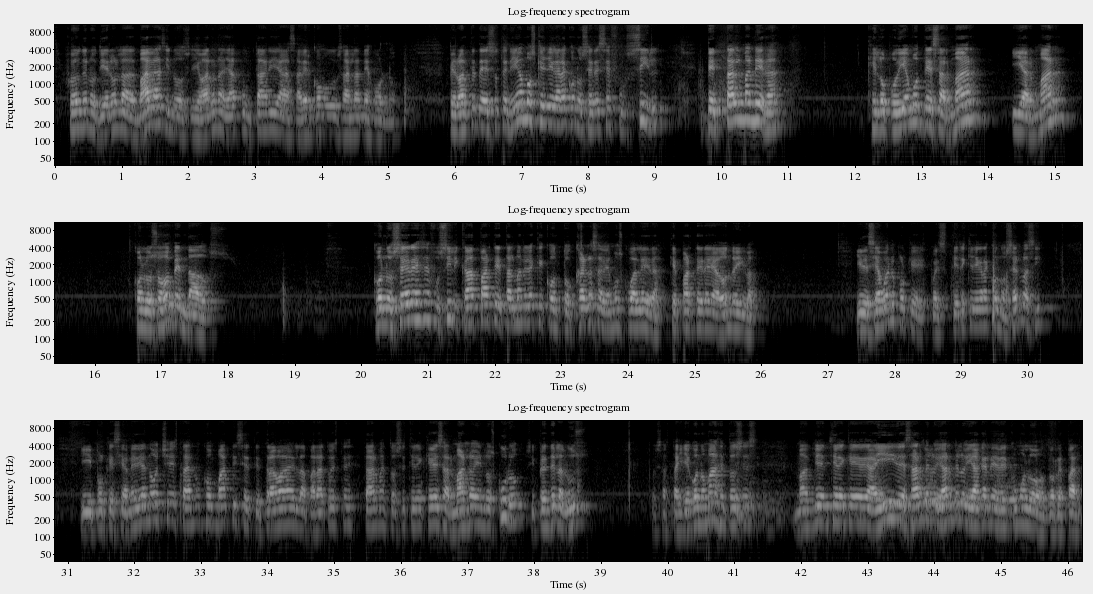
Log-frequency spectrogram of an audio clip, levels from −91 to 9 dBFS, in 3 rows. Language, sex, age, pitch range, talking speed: Spanish, male, 50-69, 155-200 Hz, 165 wpm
